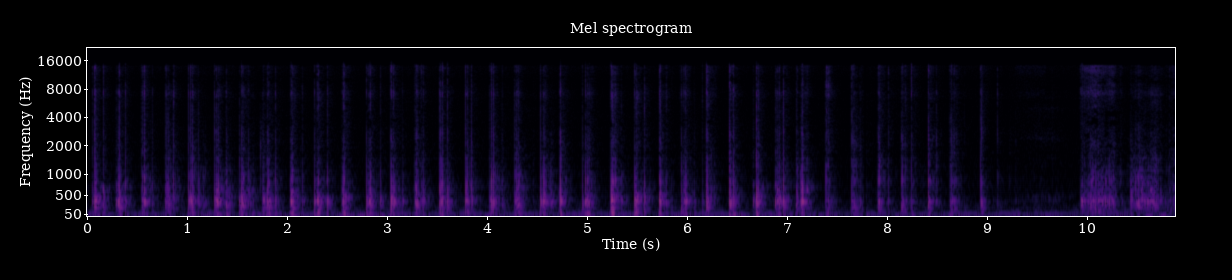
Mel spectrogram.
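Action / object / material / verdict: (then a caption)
tap / embossed leather handbag / leather / none. Long nails tap and scratch on the flap and front panel of a hollow black croc-embossed leather bag, making a fast run of short, dry, hollow taps with a low-mid body. The tapping stops near the end, giving way to a quiet pause and then a brief, brighter scratching rustle.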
